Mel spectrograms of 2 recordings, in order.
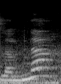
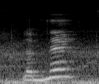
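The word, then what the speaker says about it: labneh: So, somebody told me it's pronounced labna, labne.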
